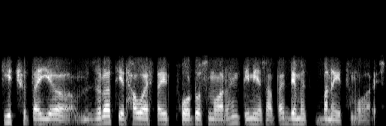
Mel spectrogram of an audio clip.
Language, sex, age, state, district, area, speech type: Kashmiri, male, 30-45, Jammu and Kashmir, Baramulla, rural, conversation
